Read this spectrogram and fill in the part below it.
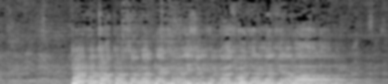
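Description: A man chants loudly and steadily through a loudspeaker.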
